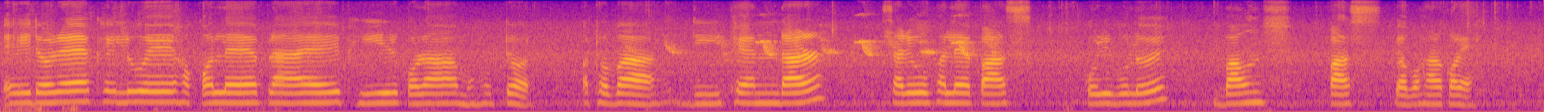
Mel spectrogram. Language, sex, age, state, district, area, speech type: Assamese, female, 60+, Assam, Darrang, rural, read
